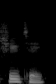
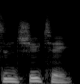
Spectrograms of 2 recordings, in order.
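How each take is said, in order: First: The name starts directly with a sh sound. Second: The name starts with an n before sh. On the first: The speaker calls it wrong. "I've been saying Shooty" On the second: The speaker calls it right. "It's Nshuti"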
